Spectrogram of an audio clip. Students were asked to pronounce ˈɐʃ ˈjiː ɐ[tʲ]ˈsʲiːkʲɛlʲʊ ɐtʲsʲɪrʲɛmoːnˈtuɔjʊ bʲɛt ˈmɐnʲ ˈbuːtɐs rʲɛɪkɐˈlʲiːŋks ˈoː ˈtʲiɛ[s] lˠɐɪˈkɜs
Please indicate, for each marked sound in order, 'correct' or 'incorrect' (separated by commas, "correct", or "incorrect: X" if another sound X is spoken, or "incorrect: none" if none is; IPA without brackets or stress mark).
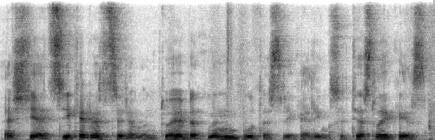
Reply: correct, correct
